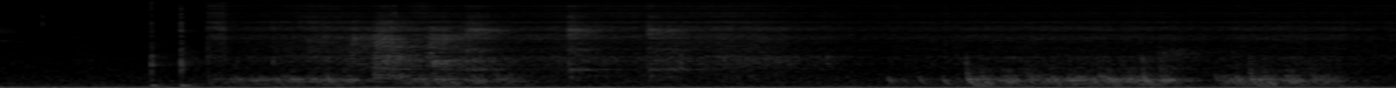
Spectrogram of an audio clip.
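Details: Teaching lung auscultation through a stethoscope on a patient wearing a finger pulse oximeter: breath sounds with scattered brief popping clicks during both breathing in and out, over a steady low hum: crackles.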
